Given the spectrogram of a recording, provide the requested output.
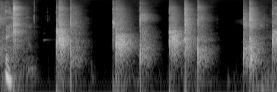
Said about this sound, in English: Anyway, we'll give that a little clap, eh?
